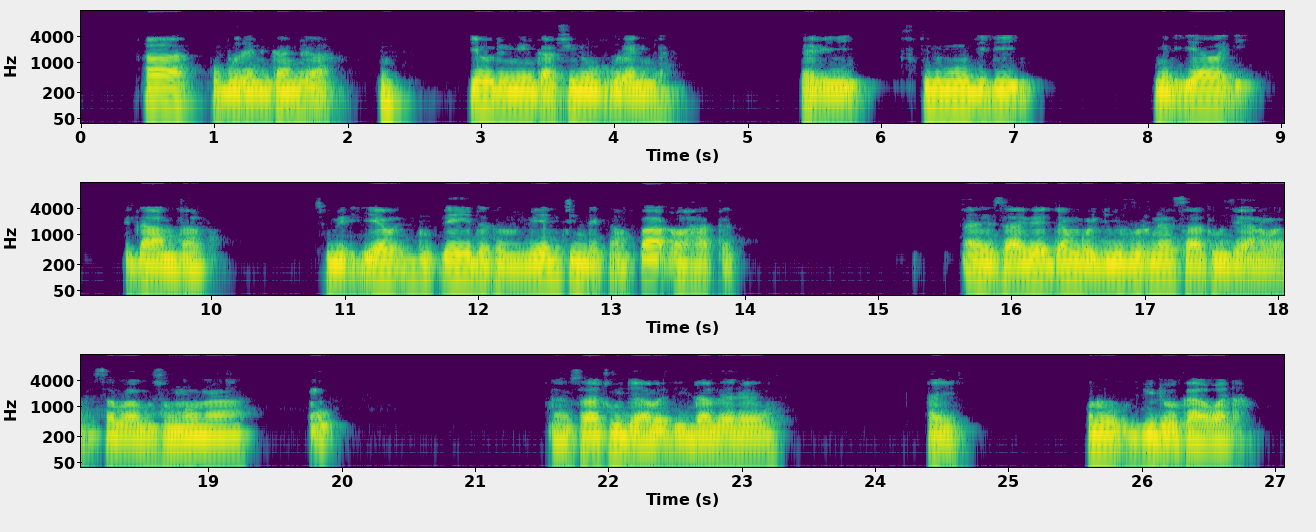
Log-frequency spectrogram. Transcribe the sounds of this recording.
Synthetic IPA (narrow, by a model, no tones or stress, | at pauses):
haubuɾanikandɛa̰ | ʔewdɛminɡafilmubuɾaniɡan | sa̰wi | filmud͡ʒiɗi | miɾjɛwaɗi | iɗantakɔ̥ | sɔmiɾʔɛwaɗiduɓɛjɛdɔtɔveltindɛka̰mfaɗɔɦatːat | ajɛsaviad͡ʒaŋɡɔlivuɾnɛsatud͡ʒɛa̰na̰wa̰ɗisababus̬ɔmuna | ɡasatud͡ʒɛawaɗidabɛɾɛ | ʔajɛ | ʔɔnɔvidɛɔɡawala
